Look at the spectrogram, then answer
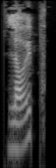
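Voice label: "loip", Proto-Indo-European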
